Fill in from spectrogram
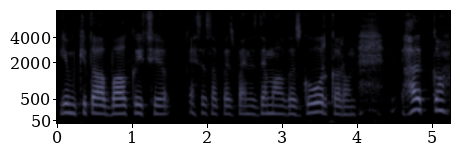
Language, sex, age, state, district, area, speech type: Kashmiri, female, 18-30, Jammu and Kashmir, Baramulla, rural, spontaneous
